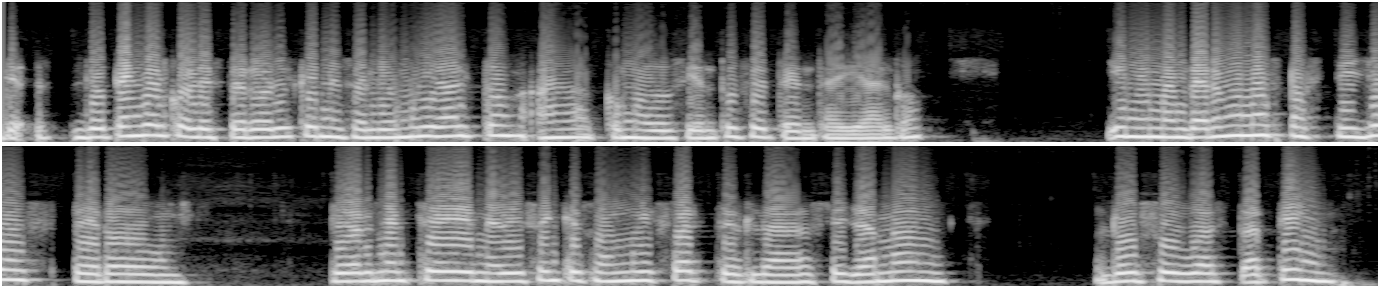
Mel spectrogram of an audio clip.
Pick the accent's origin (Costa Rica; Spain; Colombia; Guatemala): Costa Rica; now in United States; Yo vivo en Estados Unidos, pero soy de Costa Rica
